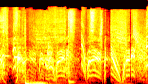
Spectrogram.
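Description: Turntable scratching over a hip-hop beat: a record cut back and forth by hand, each scratch sweeping up and down in pitch, several in quick succession.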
